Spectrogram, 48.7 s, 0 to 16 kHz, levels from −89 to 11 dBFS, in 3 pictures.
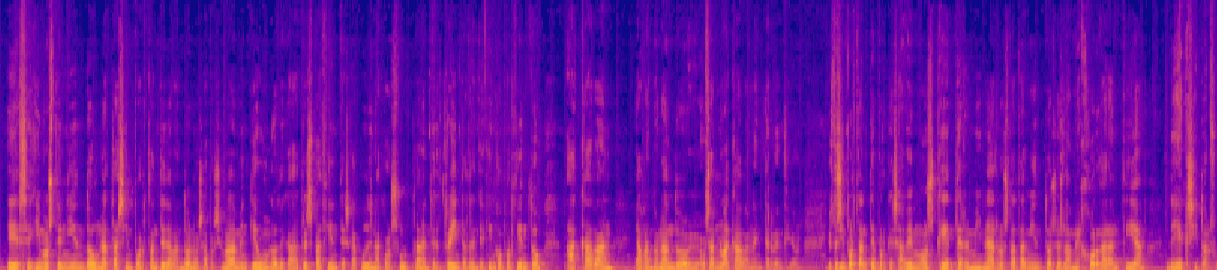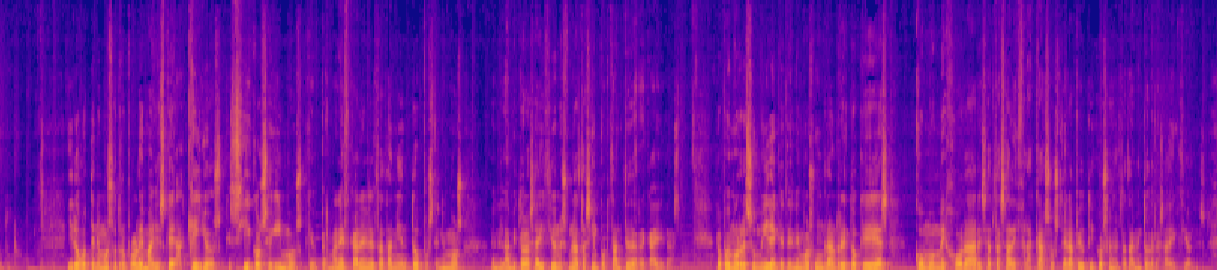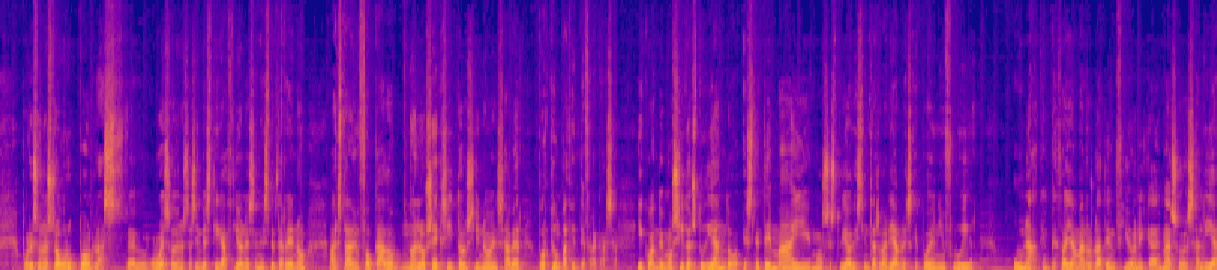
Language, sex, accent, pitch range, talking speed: Spanish, male, Spanish, 125-165 Hz, 195 wpm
